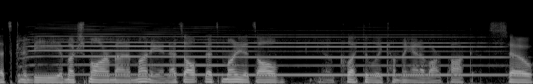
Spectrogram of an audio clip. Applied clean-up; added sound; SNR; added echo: none; Bowed string instrument; 4 dB; none.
